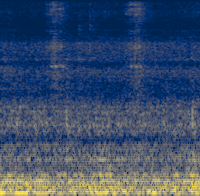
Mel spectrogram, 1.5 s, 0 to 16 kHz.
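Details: 2004 Toyota Corolla worn wheel bearing: low, steady growling, grinding, howling rumble from the hub, fixed by replacing the bearing.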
